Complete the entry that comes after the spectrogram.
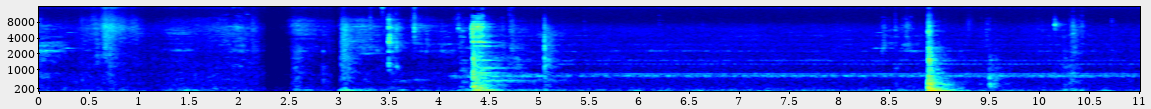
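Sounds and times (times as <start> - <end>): faint steady hum: 3.0 - 11.0.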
